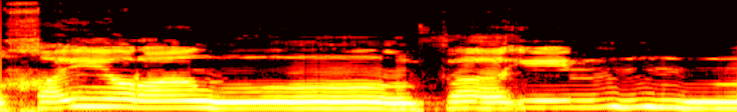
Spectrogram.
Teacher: زبر رن پہ، کیونکہ یہاں اس کے آگے دیکھیں گے تو دو زبر کی تنوین کے بعد حروف اخفا میں فا ہے تو اخفا غنہ کریں گے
